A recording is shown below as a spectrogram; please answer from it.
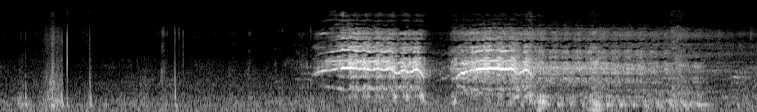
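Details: Horse whinnying: two loud, shrill, wavering bursts about a second long each, the second following a brief break, after a quiet start with a few faint knocks and taps.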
